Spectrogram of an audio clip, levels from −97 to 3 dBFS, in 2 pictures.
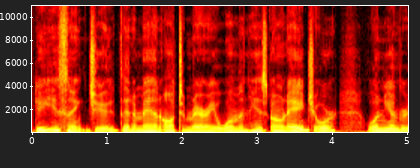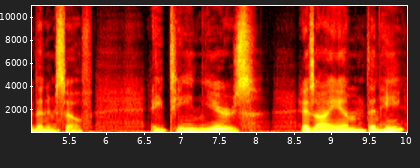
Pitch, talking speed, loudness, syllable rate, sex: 150 Hz, 150 wpm, -16 LUFS, 4.2 syllables/s, male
